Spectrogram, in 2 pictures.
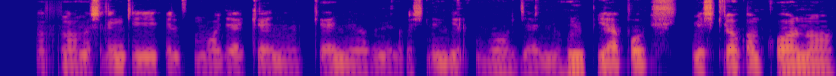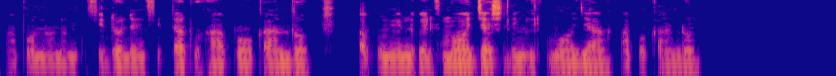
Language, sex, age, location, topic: Swahili, male, 25-35, Wajir, finance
